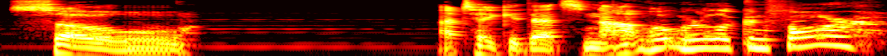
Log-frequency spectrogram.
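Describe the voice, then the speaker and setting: A man's voice: mid-range voice, wildly swooping pitch, slow, creaky, faint music behind, full character voice. A man voicing a wry, laid-back crewmate in a sci-fi audio roleplay, with a drawling, colloquial manner. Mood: skeptical. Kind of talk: anime-style audio roleplay acting.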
